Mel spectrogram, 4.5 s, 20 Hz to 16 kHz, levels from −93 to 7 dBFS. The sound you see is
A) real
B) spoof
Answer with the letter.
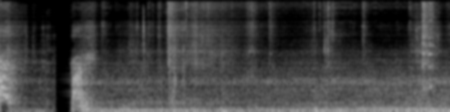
B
